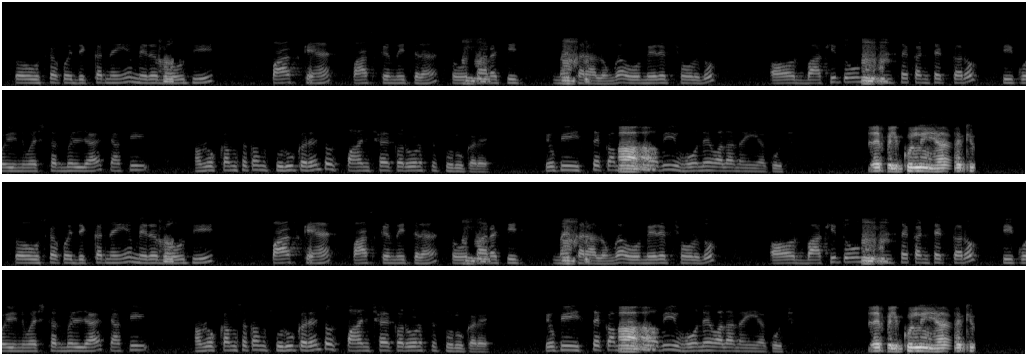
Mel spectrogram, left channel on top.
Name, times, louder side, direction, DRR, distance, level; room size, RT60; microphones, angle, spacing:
voice 1, 0.0-2.1 2.7-5.2 5.5-7.1 7.7-11.7 12.2-15.1 15.7-18.1, right 2 dB, 35° right, 3.0 m, -37 dB
voice 2, 16.4-16.8 18.9-20.0, equal, ahead, 0.3 m, -22 dB
open air
head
